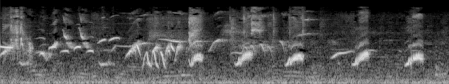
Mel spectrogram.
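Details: Male white-rumped shama courting a female, a mating call. Short whistled notes swoop up and down, roughly two per second, broken by harsh buzzy bursts that sweep high.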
